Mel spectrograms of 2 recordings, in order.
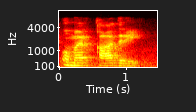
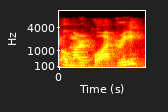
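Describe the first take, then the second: First: The surname starts with a 'k'-like sound, no 'w'. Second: The surname starts with a 'kw' sound. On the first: This is the original form used in Pakistan. "That's how it would be said in, in back in Pakistan" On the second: This is the form used in America. "since I've been in America, I just say Omar Quadri"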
